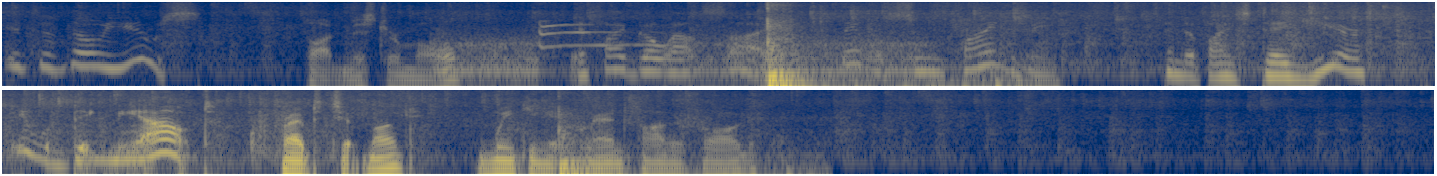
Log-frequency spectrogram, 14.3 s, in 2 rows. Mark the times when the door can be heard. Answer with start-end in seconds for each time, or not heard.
3.8-5.2, 9.9-11.3.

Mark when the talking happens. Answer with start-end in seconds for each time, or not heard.
0.0-11.1.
